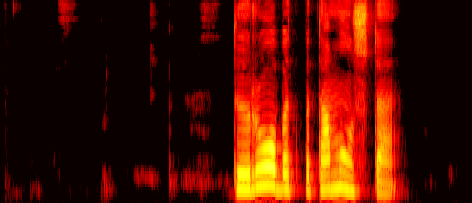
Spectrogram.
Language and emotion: Russian, angry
